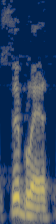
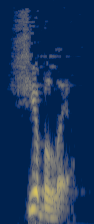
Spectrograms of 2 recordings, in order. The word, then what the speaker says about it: Shibboleth: Yeah, they pronounced it Sibboleth, and it's supposed to have been Shibboleth.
